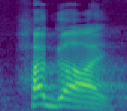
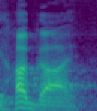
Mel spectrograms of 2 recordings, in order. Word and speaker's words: Haggai: as rebuilding is concerned I know we usually pronounce his name as Haggai but it's really huh guy and his name really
